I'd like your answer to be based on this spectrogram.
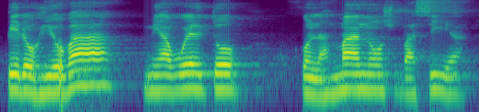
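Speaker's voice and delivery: low, steady Bible reading; scripture reading. Acted. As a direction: read the passage low and measured. Reads Ruth chapter one.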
